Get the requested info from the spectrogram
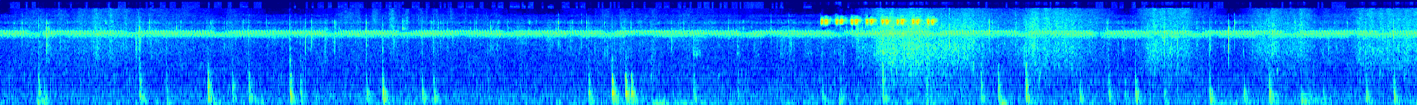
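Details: Crickets, offered as insect sounds to attract and please cats: a steady high continuous trill runs throughout, a brief rapid pulsed chirp burst comes near the middle, and scattered soft clicks and taps are heard.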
